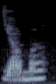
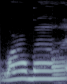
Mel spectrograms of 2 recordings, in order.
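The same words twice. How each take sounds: First: The word begins with a Y sound. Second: The word begins with an L sound. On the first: "it has double L, but it's pronounced llama" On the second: "I use the example llama in English"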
